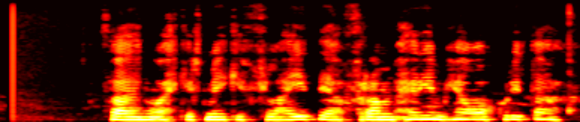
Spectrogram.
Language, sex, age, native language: Icelandic, female, 40-49, Icelandic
